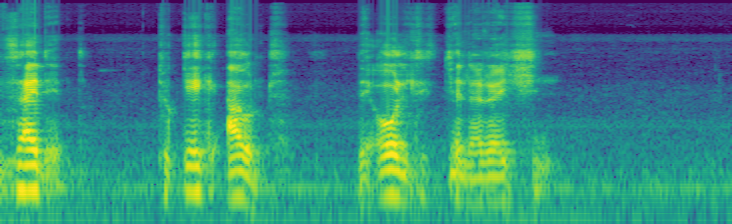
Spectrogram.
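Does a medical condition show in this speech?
Yes: neurological disease.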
